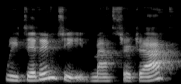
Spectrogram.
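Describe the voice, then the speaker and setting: A woman voicing a calm, polite young male butler who speaks formally and with cool assurance. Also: on the low side, normal speed.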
